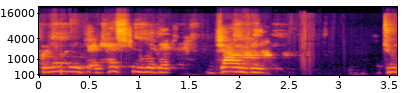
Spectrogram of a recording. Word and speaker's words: Njambi: That's why you heard her say, do not mispronounce her name. Now that you know it's Njambi, say it right.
